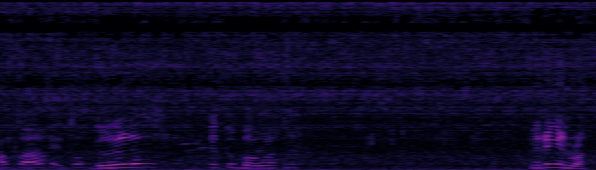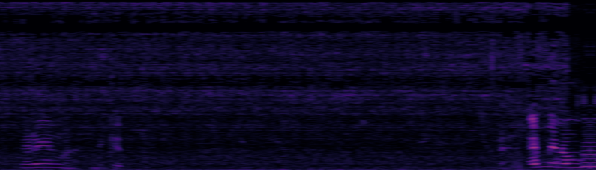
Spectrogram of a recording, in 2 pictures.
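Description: Water pours from a bottle and splashes.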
